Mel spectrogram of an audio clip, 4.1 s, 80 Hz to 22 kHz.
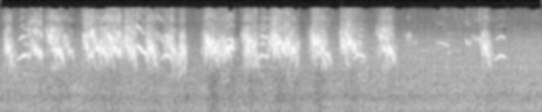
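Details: Gathering for food at a Tenmangu shrine on 16 January 2020, sparrows pour out fast high chirps, roughly two a second, thinning to a few isolated notes at the end.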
